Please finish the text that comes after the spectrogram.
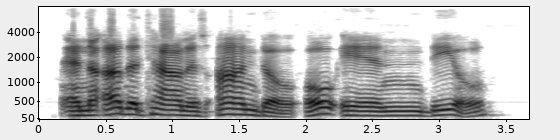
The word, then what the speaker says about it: Ondo: And the other town is Ondo, Ondo.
